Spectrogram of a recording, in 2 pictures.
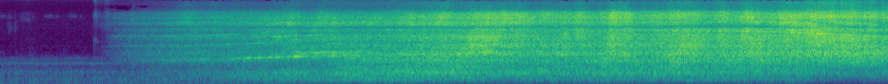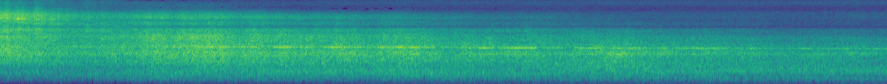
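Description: Loud engine noise with a high whine, building up over a couple of seconds about two seconds in, then holding steady.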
